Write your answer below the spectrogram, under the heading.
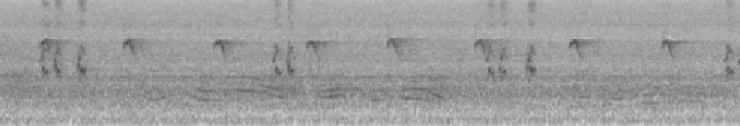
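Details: Juvenile yellow-vented bulbul calling loudly even as the recordist approaches: short, high, downslurred notes about twice a second, with faint lower whistles from other birds and a steady background hiss.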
